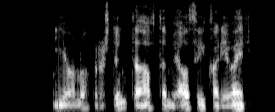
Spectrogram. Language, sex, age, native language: Icelandic, male, 40-49, Icelandic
